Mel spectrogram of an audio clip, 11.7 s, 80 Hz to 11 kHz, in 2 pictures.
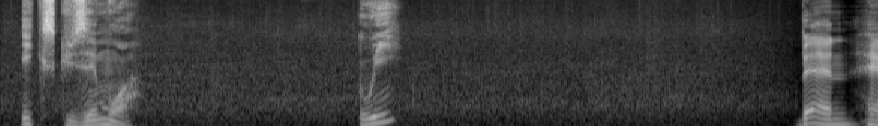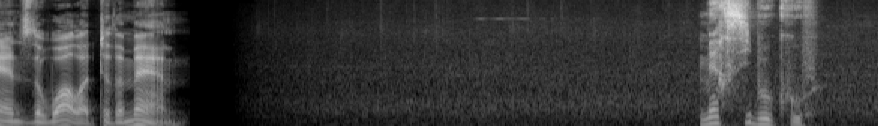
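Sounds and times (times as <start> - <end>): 
faint high whine: 0.0 - 5.2, 7.6 - 11.7
train mechanical rumble at a station: 0.0 - 5.3, 7.6 - 11.7
speech: 0.2 - 1.0, 2.4 - 2.7, 5.3 - 7.1, 10.5 - 11.4.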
